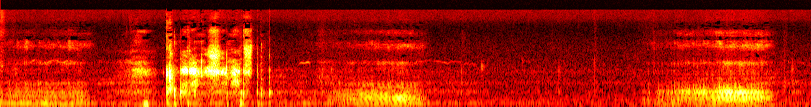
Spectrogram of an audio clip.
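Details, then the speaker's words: A woman who has been snoring for two days after New Year, heard from a nearby room and keeping the household awake: loud, rattling snores spaced several seconds apart, with some room noise between them. "H ay horlaması buraya geliyor da yemin ederim kuran çarsın bak"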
